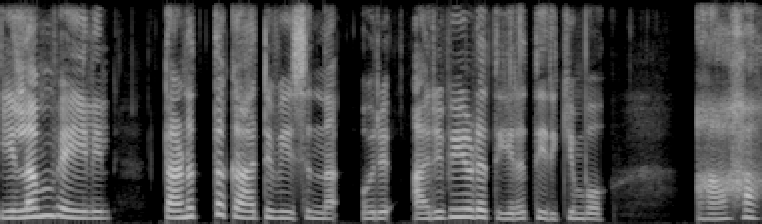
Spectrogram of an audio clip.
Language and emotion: Malayalam, happy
